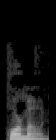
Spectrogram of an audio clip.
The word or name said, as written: hormone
